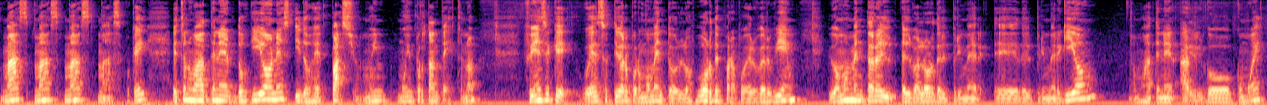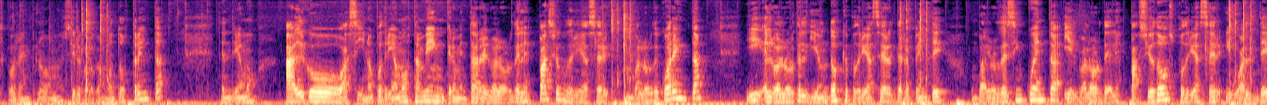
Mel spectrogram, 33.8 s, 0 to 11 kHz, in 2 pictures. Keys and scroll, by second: 17.5 KP_2, 17.8 KP_3, 17.9 KP_0, 18.1 Return, 24.7 KP_4, 25.2 Return, 28.4 KP_5, 28.7 KP_0, 29.0 Return, 32.7 KP_4, 33.1 KP_0, 33.4 Return.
